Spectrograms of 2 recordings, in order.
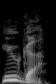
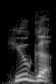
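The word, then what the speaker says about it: hygge: D's truly value Leisure the Danish concept of Huga which is spelled h YG G is about enjoying the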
